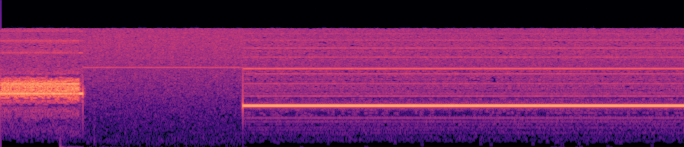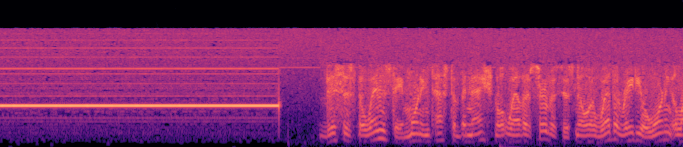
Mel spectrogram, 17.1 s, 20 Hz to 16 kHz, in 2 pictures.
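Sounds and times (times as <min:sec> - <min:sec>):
faint radio hiss: 0:00.0 - 0:17.0
steady warning alarm tone: 0:03.0 - 0:12.1.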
